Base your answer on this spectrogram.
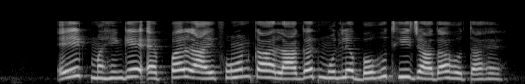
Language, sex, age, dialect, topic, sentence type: Hindi, female, 51-55, Garhwali, banking, statement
